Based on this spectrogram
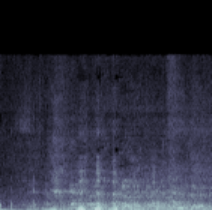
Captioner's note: laughter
